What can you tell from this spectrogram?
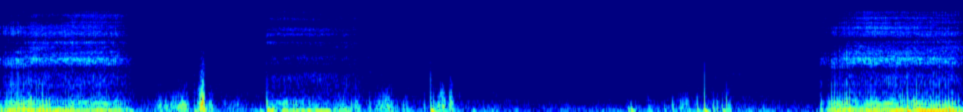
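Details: Asleep, a Labrador Retriever snores humanlike: a harsh, rattling rumble opens and closes the stretch, a shorter snore comes in between, and quieter wheezy breaths and small clicks fill the gaps.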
